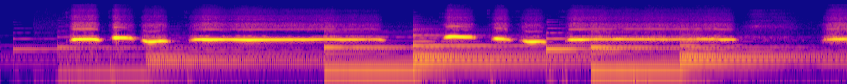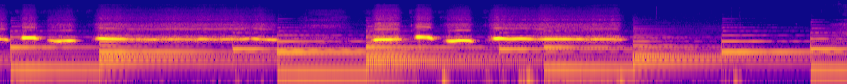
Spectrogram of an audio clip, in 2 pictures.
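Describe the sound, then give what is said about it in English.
A nightingale's song rendered as a bright, tuneful whistled melody of gliding and warbling notes over soft sustained chords. The phrase plays twice with no talking. “No one would think that a beautiful song could come from you.”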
